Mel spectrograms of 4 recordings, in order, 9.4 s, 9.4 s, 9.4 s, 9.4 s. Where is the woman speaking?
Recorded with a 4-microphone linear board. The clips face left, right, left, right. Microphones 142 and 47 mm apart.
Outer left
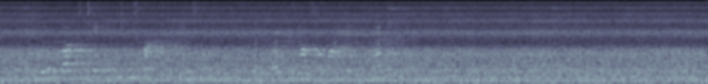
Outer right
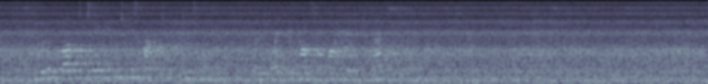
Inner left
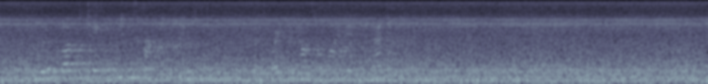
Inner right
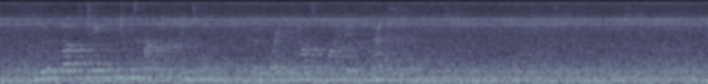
15° left (ahead or behind), 4 m.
